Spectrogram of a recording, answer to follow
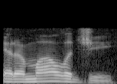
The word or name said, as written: etymology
